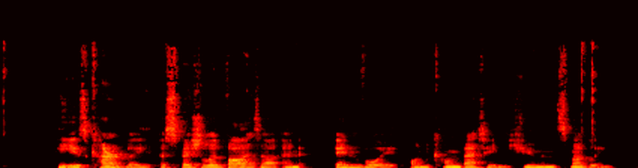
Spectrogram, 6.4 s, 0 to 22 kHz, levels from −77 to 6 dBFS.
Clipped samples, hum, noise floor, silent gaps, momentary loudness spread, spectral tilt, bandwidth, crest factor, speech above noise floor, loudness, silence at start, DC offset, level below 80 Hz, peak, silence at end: under 0.1%; none; -83 dBFS; none; 9 LU; -5.5 dB/octave; 16.5 kHz; 18 dB; 54 dB; -30 LUFS; 0.6 s; under 0.1%; -62 dBFS; -12 dBFS; 0.25 s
